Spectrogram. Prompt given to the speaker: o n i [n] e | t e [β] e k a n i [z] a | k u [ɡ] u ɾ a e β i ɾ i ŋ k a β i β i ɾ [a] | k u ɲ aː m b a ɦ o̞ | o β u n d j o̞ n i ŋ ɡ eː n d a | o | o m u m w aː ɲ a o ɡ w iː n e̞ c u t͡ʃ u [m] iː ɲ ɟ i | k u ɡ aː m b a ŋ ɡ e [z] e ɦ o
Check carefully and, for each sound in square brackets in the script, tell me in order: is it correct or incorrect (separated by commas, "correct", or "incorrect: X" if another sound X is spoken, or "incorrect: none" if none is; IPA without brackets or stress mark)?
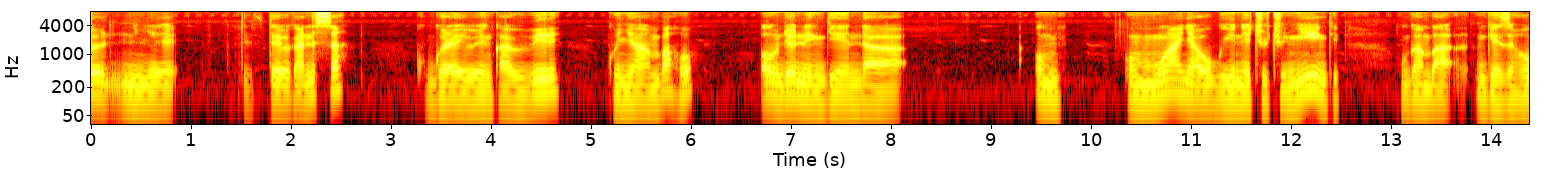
incorrect: ɲ, correct, incorrect: s, correct, incorrect: i, incorrect: ɲ, correct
